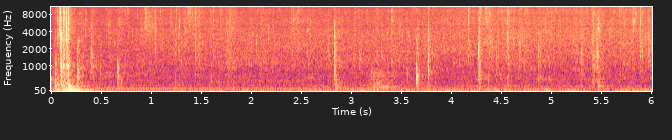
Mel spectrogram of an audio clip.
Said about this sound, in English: Yeah, I think you get the general idea. It is steady rain. It's not really cold though, it's quite mild.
